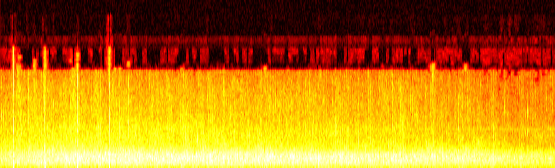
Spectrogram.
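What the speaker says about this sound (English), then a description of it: "Let's give the band another round of applause" Sustained applause from an audience at a military change of command ceremony, honouring an army band: a broad, even roar of many hands, a few sharper claps standing out near the start.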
